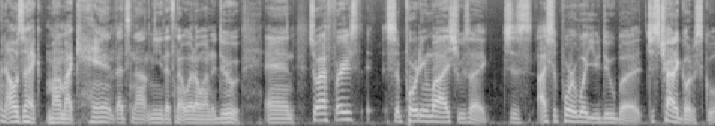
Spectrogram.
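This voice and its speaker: The intonation moves in a lively way. It is an ordinary speaking voice. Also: man, medium pitch for a man, moderate pace. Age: young. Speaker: dropshipping entrepreneur. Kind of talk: interview. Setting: studio.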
